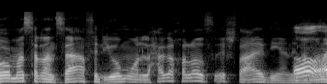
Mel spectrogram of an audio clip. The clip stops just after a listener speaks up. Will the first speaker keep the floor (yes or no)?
no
